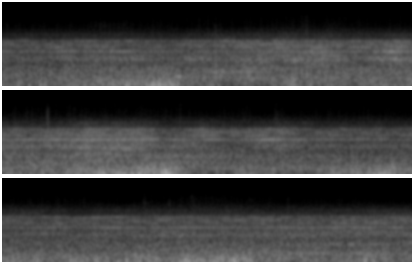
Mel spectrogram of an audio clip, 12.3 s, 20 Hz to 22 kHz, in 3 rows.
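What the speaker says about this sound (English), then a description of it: "This is a Boeing 787 with an almost vertical steep takeoff." A Boeing 787 jet climbing steeply on takeoff, a loud continuous engine roar with broad rumble and high whine, steady and unbroken throughout, no voices.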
